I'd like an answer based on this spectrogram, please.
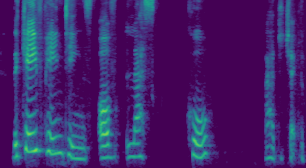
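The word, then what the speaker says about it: Lascaux: I pronounced this correctly the cave paintings of last KO I had to check the pronunciation of Lesco it's a city in France were made in the upper Old Stone Age the cave paintings of Lasco were made in the upper old stone age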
